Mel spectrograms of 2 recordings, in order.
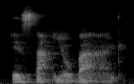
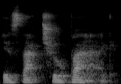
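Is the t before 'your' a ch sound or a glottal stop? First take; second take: glottal stop; ch sound. First: The t becomes a glottal stop before your. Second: The t and y merge into a ch sound. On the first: "I would say" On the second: "perfectly correct to say"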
